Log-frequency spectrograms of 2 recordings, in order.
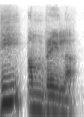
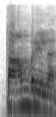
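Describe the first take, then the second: First: 'The' is said with a long 'ee' vowel. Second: 'The' is said with a short 'uh' vowel. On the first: The speaker calls it right. "जब इसके साथ vowel sound हो तो इसको दी बोल देते हैं" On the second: The speaker calls it wrong. "द umbrella नहीं"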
